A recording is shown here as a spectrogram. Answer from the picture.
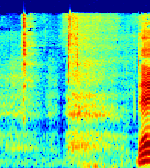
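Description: A light click, then a soft, breathy exhale lasting just under a second.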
